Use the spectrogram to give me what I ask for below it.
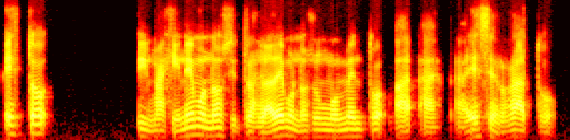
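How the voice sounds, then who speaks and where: Deep-voiced radio preacher. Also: male voice, fairly bright tone, no room sound. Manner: reverent, unhurried preaching delivery. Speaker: radio program host. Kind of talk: radio prayer and gospel reflection. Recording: dull, dry radio studio sound.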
